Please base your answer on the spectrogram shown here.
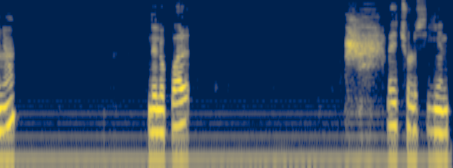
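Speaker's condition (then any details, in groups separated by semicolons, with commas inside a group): No condition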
